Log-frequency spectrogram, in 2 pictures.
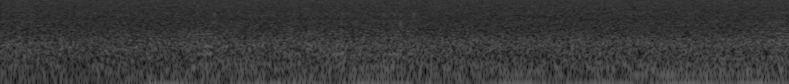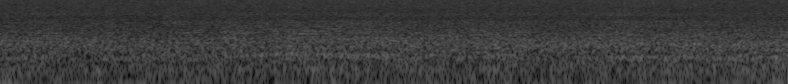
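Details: Honey bees around a white hive, a colony split from a yellow hive and said to be thriving: a steady low droning hum with faint pulsing bands under broad hissy background noise throughout.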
